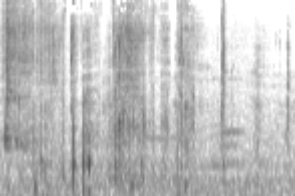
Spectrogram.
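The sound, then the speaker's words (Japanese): Crispy fried burdock tempura is bitten into with sharp crackling crunches, followed by many smaller brittle crackles and chewing clicks. The sounds are fairly quiet, and no one speaks. “ごぼう天もカラッと揚がってますね。じゃあごぼう天ちょっと、”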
